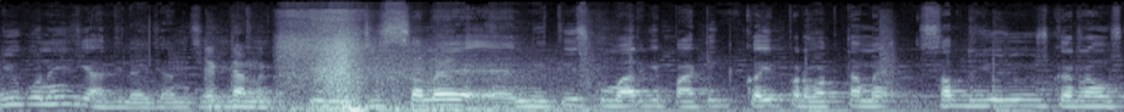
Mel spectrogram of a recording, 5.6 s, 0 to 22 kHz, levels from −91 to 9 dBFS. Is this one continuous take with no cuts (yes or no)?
no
